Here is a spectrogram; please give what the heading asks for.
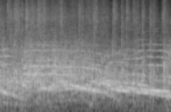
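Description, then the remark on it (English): A dense cricket crowd, with supporters of both Northern District and Western Suburbs on their feet at Mark Taylor Oval after a super over finish, roars and cheers continuously at a steady, loud level, with a broad wash of voices and some clapping mixed in, sustained throughout. “A superb effort in the field, and have a listen to this crowd, both sets of supporters, Northern District and Western Suburbs supporters, on their feet here at Mark Taylor Oval.”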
